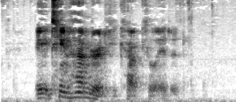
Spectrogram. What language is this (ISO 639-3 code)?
eng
